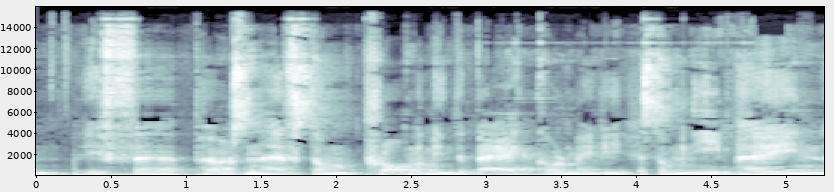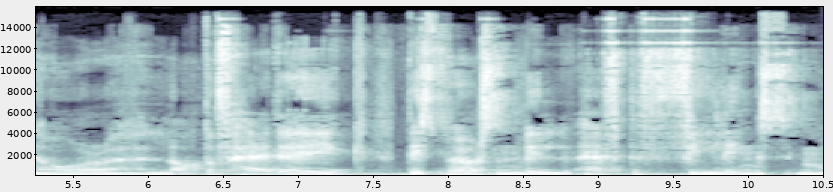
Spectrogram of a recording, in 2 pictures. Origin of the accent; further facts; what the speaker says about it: Switzerland; English is a second language; moved away as an adult; now in China; from Switzerland. Stay now 5 years in China.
